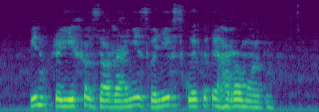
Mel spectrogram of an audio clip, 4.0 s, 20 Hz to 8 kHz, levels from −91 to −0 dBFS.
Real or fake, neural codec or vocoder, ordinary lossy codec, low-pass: fake; codec, 16 kHz, 16 kbps, FreqCodec, smaller model; MP3, 48 kbps; 7.2 kHz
